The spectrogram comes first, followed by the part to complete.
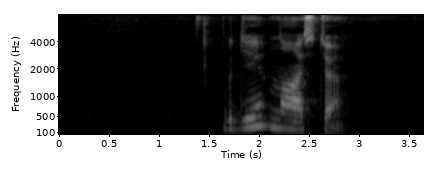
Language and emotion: Russian, sad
